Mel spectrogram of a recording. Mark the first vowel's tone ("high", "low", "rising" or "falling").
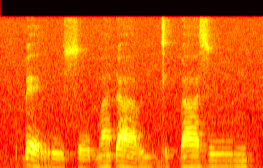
falling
